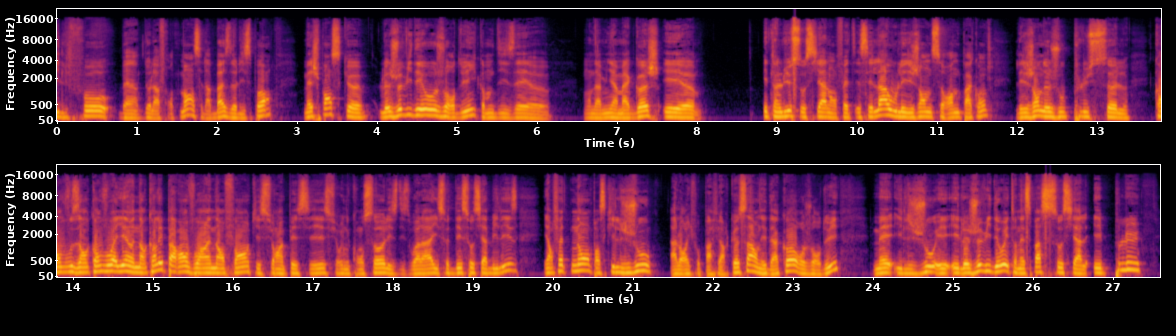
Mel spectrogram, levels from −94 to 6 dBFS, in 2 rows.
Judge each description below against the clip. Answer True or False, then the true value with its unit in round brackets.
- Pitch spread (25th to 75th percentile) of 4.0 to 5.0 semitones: True (4.5 semitones)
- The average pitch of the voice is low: True (125 Hz)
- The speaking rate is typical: False (230 wpm)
